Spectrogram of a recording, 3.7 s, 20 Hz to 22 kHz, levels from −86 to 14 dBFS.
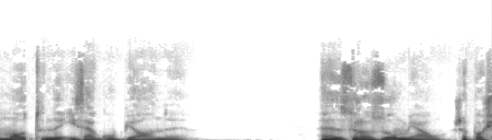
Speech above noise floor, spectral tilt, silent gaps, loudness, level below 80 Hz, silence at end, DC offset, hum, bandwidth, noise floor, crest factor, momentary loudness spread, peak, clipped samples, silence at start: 61 dB; -7 dB/octave; none; -16 LUFS; -60 dBFS; 0 s; under 0.1%; none; 13 kHz; -76 dBFS; 14 dB; 8 LU; -2 dBFS; under 0.1%; 0 s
